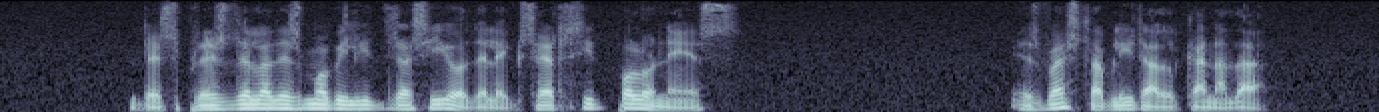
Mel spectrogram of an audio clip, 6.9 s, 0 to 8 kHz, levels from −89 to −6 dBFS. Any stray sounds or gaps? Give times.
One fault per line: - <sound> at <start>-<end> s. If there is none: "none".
none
